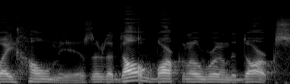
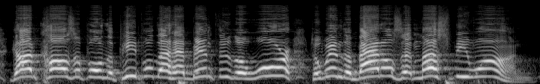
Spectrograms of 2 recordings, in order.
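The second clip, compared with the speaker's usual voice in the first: much higher and louder, driving preacher cadence; preaching at full force; 12 semitones higher, 12 dB louder than usual. Acted. Preacher rousing the congregation about battles, full-force preaching. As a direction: build it into a rousing sermon climb.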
